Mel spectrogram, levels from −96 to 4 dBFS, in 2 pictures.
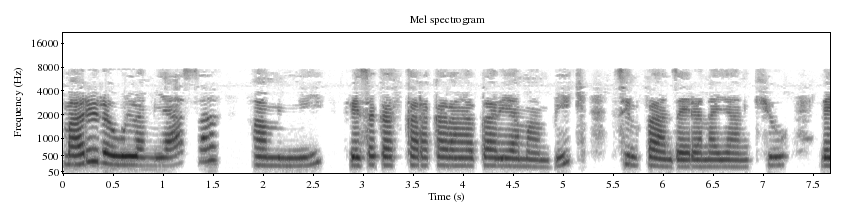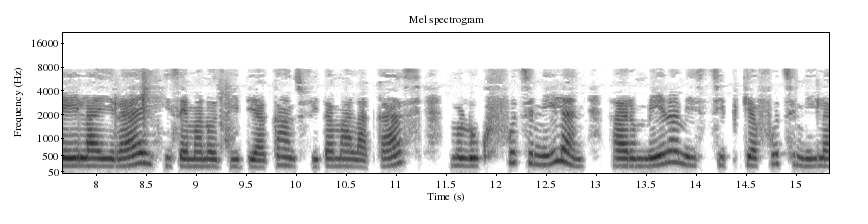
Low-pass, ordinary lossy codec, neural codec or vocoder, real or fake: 19.8 kHz; AAC, 24 kbps; none; real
